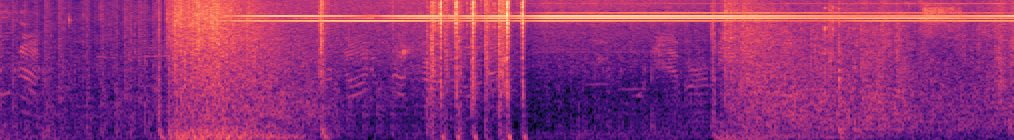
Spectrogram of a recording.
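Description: Gunfire and explosions crack and boom in a game.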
